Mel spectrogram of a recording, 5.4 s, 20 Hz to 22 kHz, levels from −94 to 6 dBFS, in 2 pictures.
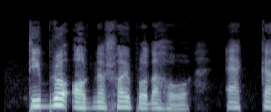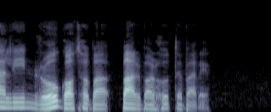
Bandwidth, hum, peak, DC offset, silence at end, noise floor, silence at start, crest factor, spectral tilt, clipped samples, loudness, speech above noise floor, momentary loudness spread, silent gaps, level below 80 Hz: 10.5 kHz; none; -4 dBFS; under 0.1%; 0.65 s; -80 dBFS; 0.3 s; 20 dB; -8 dB/octave; under 0.1%; -22 LUFS; 58 dB; 18 LU; none; -58 dBFS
